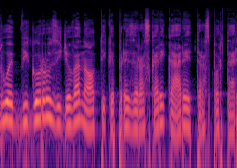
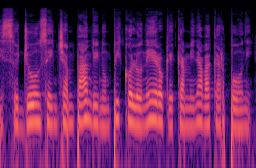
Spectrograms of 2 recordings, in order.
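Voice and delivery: usual speaking voice

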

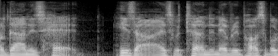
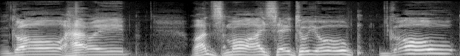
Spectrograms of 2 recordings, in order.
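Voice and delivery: loud, high, drawn-out command; terribly excited; 10 semitones higher, 8 dB louder, slower than usual. A narrator's reading. Professor ordering Harry to go, terribly excited. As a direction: cry it out high and long. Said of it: "was terribly excited".

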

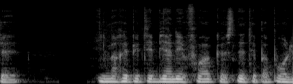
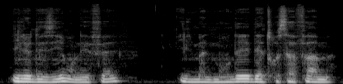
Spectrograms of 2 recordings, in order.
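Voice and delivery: ordinary delivery, nothing marked

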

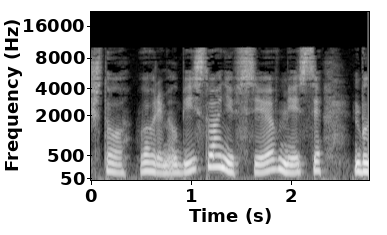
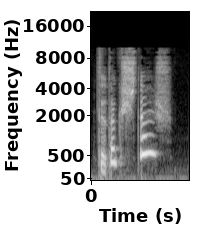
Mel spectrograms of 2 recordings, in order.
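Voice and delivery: hissed. Acted. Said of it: "прошипел убийца".

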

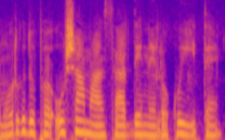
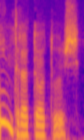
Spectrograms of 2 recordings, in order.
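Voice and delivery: usual speaking voice

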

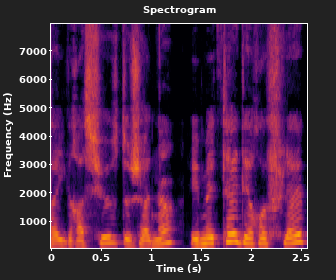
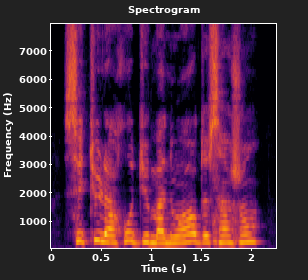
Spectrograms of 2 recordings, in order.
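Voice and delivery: a touch of a round, good-natured knight, a bit higher; jovial knight; 4 semitones higher, 6 dB louder than usual. Acted. Knight asks the frightened boy the way, jovial. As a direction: ask the boy kindly but from above. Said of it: "la voix du chevalier fût pleine de rondeur et de bonhomie".

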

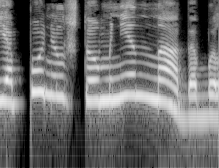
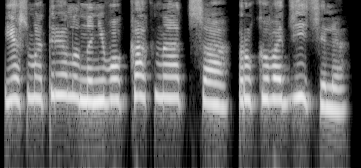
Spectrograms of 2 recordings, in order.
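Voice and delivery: put-on a higher, earnest young wife's voice; Annie pleading; 7 semitones higher than usual. Young wife begging her friends to speak, pleading.

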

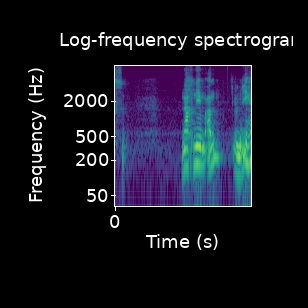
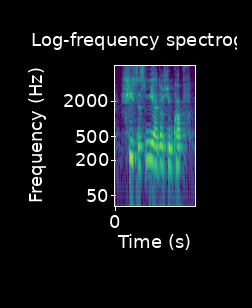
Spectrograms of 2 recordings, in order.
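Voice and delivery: ordinary delivery, nothing marked

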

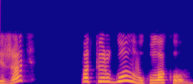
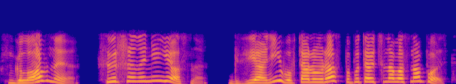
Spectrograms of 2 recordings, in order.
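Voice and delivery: louder, bright eager delivery; cheerfully; 4 semitones higher, 5 dB louder than usual. A narrator's reading. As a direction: gleefully pick up the thought. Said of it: "радостно подхватила её мысль Негодько".

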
